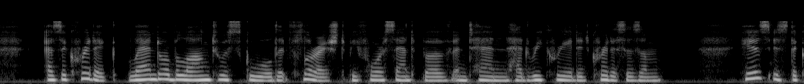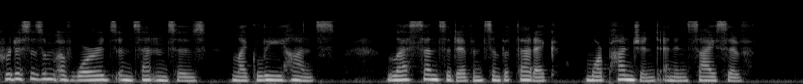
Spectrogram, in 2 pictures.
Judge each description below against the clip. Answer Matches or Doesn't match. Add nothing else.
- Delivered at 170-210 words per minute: Doesn't match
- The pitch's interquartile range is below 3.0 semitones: Matches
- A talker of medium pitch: Doesn't match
